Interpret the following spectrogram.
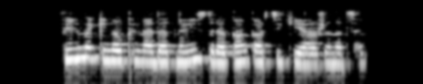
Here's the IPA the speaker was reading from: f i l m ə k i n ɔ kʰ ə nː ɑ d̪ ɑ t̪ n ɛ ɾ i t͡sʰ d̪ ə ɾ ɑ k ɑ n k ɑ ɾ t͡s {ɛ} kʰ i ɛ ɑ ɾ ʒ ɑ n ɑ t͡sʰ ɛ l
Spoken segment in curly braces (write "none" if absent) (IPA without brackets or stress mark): i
